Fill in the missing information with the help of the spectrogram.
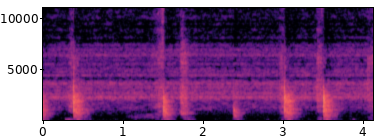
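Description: Chef's knife slicing garlic cloves into thin strips on a wooden cutting board: sharp separate knocks of the blade on the board, about six or seven at an uneven pace, with a pause of about a second after the first two.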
